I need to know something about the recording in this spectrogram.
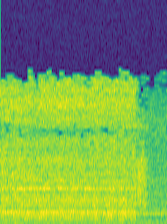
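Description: Mobile truck crane's diesel engine running steadily as it holds a suspended shipping container. Near the end the sound drops slightly and the hiss above it thins out.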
